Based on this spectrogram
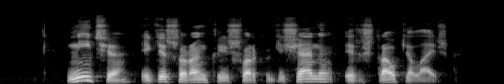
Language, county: Lithuanian, Vilnius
